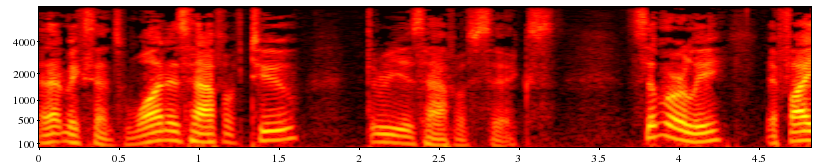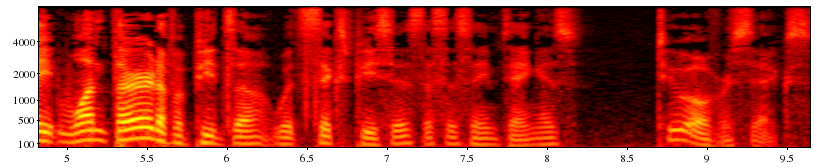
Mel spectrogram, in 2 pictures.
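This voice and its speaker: Against a quiet background, a man talks at a medium pitch and a moderate pace with vocal fry. His pitch swings very widely, and his loudness rises and falls in big swings. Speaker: math tutor. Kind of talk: tutorial. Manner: halting, many false starts.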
